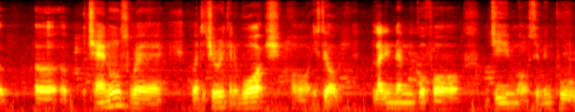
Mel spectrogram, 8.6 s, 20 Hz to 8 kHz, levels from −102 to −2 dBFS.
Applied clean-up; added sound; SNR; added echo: none; none; none; none.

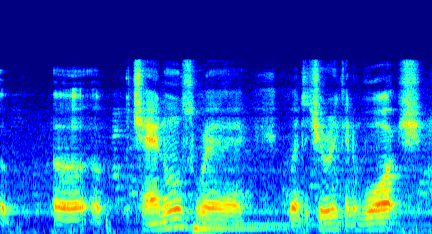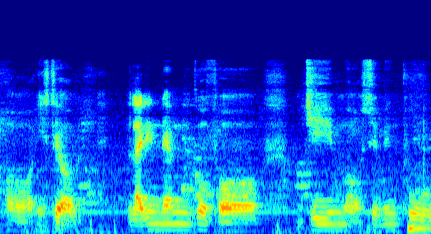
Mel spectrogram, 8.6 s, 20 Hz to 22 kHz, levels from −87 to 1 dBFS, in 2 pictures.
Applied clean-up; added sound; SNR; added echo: none; Drum; 17 dB; none.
